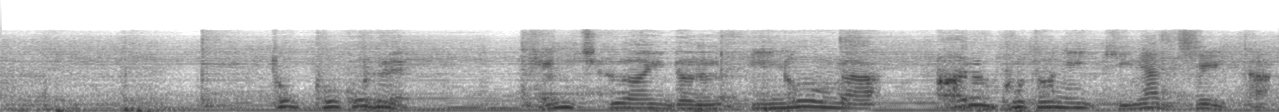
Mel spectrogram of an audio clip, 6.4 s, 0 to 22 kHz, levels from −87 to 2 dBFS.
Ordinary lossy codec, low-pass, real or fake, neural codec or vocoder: MP3, 64 kbps; 7.2 kHz; fake; codec, 44.1 kHz, 2.6 kbps, SNAC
